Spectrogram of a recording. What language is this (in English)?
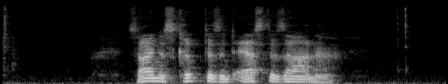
German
